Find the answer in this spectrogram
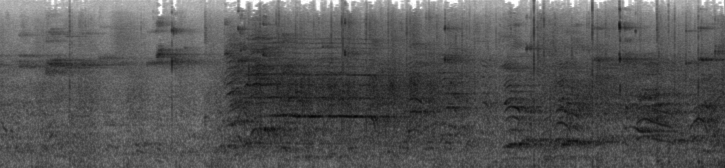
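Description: A basketball bounced on a hardwood gym floor in a large echoing hall. About three seconds in, it gives way to louder shouting voices and short high sneaker squeaks on the court, with further ball bounces as play runs up the floor.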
